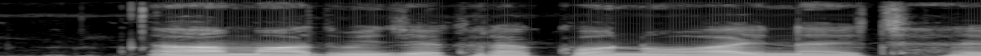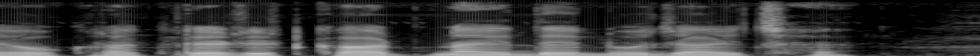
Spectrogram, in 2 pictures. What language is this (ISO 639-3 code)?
mai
